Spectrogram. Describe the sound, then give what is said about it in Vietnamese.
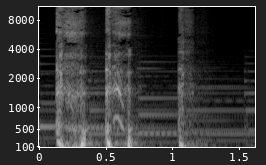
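An old woman coughs violently in a few harsh, rasping bursts separated by short pauses. The coughs are loud and heard alone, with no talk around them. “Bà nói rồi ho lên dữ dội.”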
